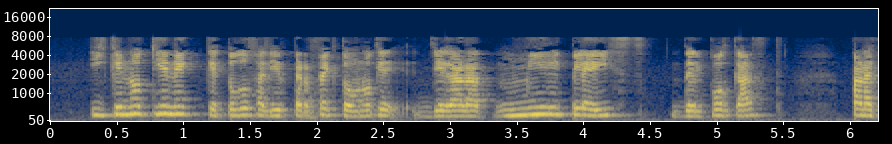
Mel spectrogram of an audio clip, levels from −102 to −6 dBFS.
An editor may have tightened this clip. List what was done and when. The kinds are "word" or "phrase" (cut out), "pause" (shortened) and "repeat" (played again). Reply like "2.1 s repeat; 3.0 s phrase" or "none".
2.4 s word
